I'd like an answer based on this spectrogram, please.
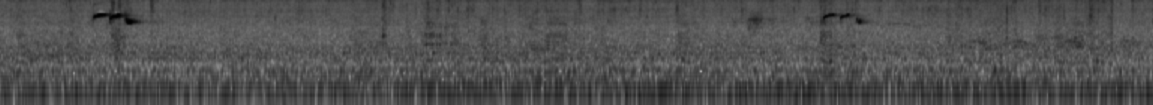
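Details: Japanese honey bees kept at a backyard hive make a steady low droning hum throughout, with a few short, high bird chirps breaking in near the start and again later.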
